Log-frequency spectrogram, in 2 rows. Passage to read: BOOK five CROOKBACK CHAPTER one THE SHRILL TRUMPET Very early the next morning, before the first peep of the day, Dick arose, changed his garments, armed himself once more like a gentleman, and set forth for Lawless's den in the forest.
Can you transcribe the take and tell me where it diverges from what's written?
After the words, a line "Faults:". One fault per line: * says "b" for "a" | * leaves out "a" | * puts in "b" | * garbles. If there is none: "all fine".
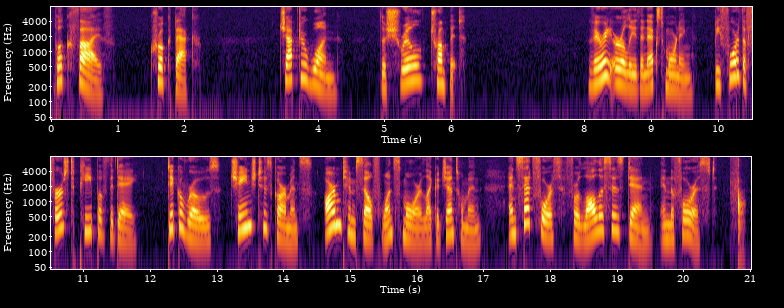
BOOK five CROOKBACK CHAPTER one THE SHRILL TRUMPET Very early the next morning, before the first peep of the day, Dick arose, changed his garments, armed himself once more like a gentleman, and set forth for Lawless's den in the forest.
Faults:
all fine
